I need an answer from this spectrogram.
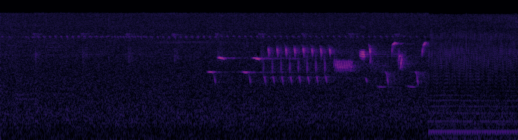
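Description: A small songbird sings one short phrase of quick repeated high notes about two seconds in, over faint background hiss. A steady low hum comes in near the end.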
